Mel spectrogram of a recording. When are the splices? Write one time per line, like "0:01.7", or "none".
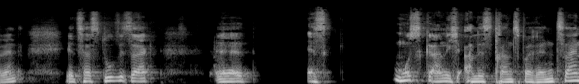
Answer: none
